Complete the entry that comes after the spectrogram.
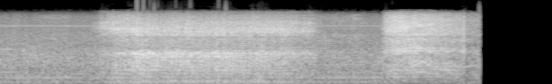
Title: Baby-Scared-By-Snoring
